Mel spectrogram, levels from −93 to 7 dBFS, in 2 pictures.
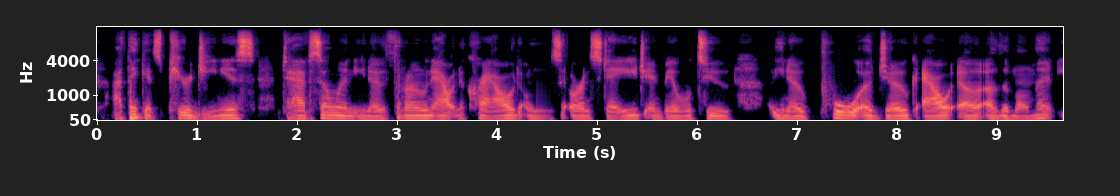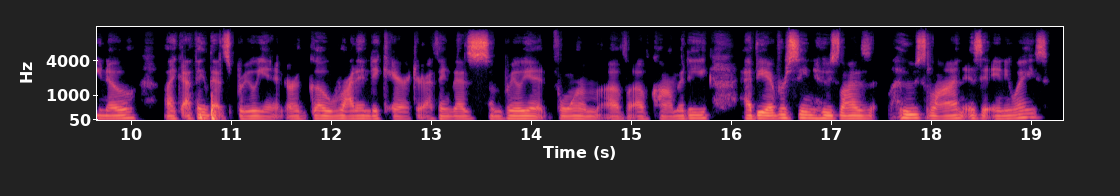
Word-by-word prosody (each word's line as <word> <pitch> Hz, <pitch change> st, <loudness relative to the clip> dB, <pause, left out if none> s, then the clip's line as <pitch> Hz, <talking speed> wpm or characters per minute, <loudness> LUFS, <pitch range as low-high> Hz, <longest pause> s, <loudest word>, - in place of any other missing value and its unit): I -, -, -5 dB
think -, -, +2 dB
it's -, -, +2 dB
pure 110 Hz, -1 st, 0 dB
genius 100 Hz, +5 st, +5 dB, 0.3 s
to -, -, -5 dB
have 100 Hz, 0 st, -1 dB
someone, 110 Hz, -5 st, +5 dB
you 105 Hz, -, -7 dB
know, 95 Hz, -1 st, -4 dB
thrown 105 Hz, +2 st, -2 dB
out 105 Hz, 0 st, 0 dB
in -, -, -10 dB
a -, -, -10 dB
crowd 100 Hz, +1 st, -1 dB
on 100 Hz, 0 st, -9 dB
s 95 Hz, -, +3 dB
or 100 Hz, -, -1 dB
on 95 Hz, -, -4 dB
stage 95 Hz, +4 st, +3 dB
and 100 Hz, -2 st, -6 dB
be 95 Hz, -, -6 dB
able 95 Hz, 0 st, -4 dB
to, 100 Hz, -4 st, +2 dB, 0.4 s
you 105 Hz, -1 st, -4 dB
know, 95 Hz, -2 st, -3 dB
pull 115 Hz, -5 st, +2 dB
a 105 Hz, -1 st, +1 dB
joke 100 Hz, +2 st, 0 dB
out 100 Hz, +2 st, +2 dB
o 100 Hz, 0 st, +1 dB
of 100 Hz, -, -1 dB
the 100 Hz, -2 st, -3 dB
moment, 95 Hz, +5 st, -5 dB
you 105 Hz, -, -7 dB
know? 110 Hz, +3 st, -1 dB, 0.3 s
Like 100 Hz, 0 st, -4 dB
I 95 Hz, -, -1 dB
think 115 Hz, +2 st, 0 dB
that's -, -, +4 dB
brilliant. 95 Hz, -2 st, -5 dB
Or 95 Hz, +1 st, -5 dB
go 100 Hz, 0 st, -3 dB
right 100 Hz, 0 st, -2 dB
into 100 Hz, -1 st, -3 dB
character, 90 Hz, -2 st, -7 dB
I -, -, -11 dB
think 95 Hz, 0 st, -6 dB
that's 95 Hz, 0 st, +6 dB
some 95 Hz, -1 st, -3 dB
brilliant 100 Hz, 0 st, -1 dB
form 95 Hz, -2 st, -4 dB
of 90 Hz, 0 st, -6 dB
of 90 Hz, 0 st, -7 dB
comedy. 100 Hz, +6 st, -5 dB, 0.3 s
Have 105 Hz, +1 st, -2 dB
you 110 Hz, -1 st, +5 dB
ever 105 Hz, +4 st, -1 dB
seen 120 Hz, 0 st, +6 dB
Whose 110 Hz, -1 st, +2 dB
Line 105 Hz, 0 st, +1 dB
Is 105 Hz, 0 st, -4 dB
It -, -, -19 dB, 0.2 s
Whose 125 Hz, -1 st, +3 dB
Line 105 Hz, +3 st, -2 dB
Is 110 Hz, 0 st, +2 dB
It -, -, -4 dB
Anyways? 125 Hz, +8 st, -3 dB
100 Hz, 210 wpm, -23 LUFS, 95-110 Hz, 0.4 s, that's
